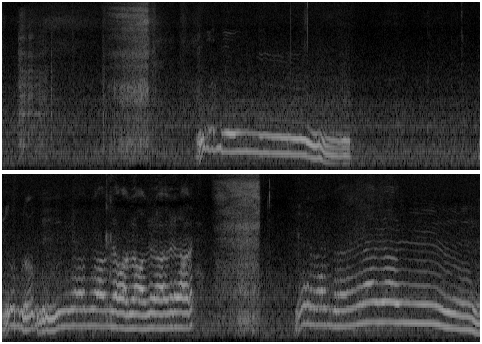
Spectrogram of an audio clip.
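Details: Scared kitten giving long, drawn-out wailing yowls, each lasting about three seconds, with a wavering pitch that rises and then sags. There are three main cries separated by quiet pauses and soft rustling.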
